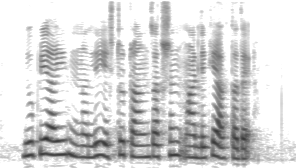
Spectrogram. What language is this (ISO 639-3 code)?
kan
